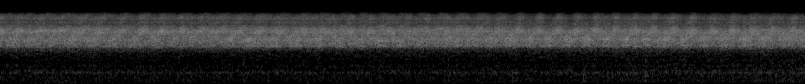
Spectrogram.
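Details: Cicadas in great numbers on the Philosophy Path, Kyoto, Japan, on an August Sunday morning, filling the air with a continuous shrill buzzing wall of sound that holds steady throughout.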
